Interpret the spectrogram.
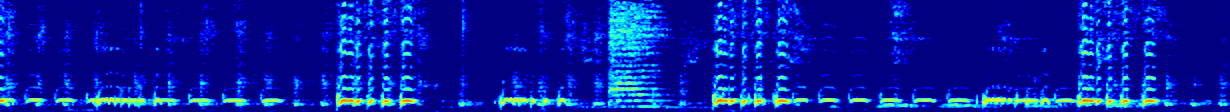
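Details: Local zebra dove singing to draw silent doves into answering: long chains of evenly spaced whistled coos broken by louder rapid stuttering bursts about every two to three seconds, with a brief rustle midway.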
